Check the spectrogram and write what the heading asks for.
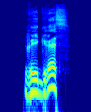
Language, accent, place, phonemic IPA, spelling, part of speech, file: German, Germany, Berlin, /ʁeˈɡʁɛs/, Regress, noun, De-Regress.ogg
- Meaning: regress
